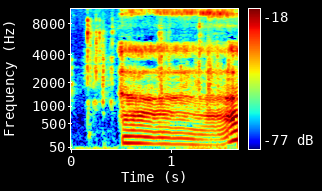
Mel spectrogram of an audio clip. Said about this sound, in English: God damn it. Why am I so bad at typing?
